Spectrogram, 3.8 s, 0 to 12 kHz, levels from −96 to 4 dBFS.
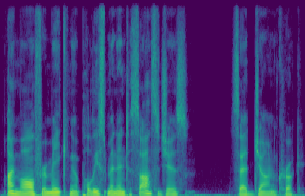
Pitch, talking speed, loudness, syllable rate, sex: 120 Hz, 175 wpm, -19 LUFS, 5.8 syllables/s, male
